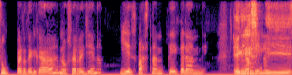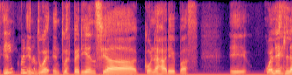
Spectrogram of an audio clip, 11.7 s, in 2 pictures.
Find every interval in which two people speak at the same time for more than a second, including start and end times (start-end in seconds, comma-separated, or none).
4.8-6.7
